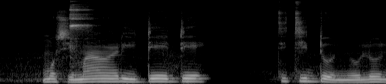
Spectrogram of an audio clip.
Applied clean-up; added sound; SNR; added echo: none; Tambourine; 8 dB; none.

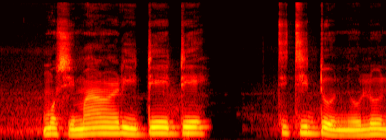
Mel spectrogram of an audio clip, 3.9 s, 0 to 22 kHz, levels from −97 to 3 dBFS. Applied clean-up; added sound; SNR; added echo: none; none; none; none.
